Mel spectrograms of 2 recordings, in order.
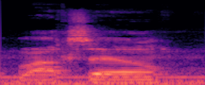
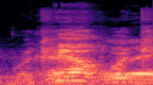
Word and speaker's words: Raquel: Judgment Day, in terms of Roxelle. That's her name, right? Did I say her name right? I mean, you looked it up in case. No, Raquel Rodriguez.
